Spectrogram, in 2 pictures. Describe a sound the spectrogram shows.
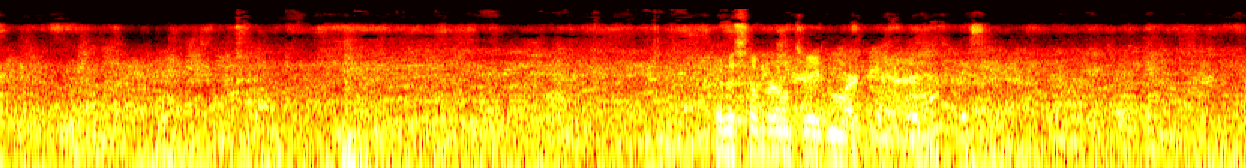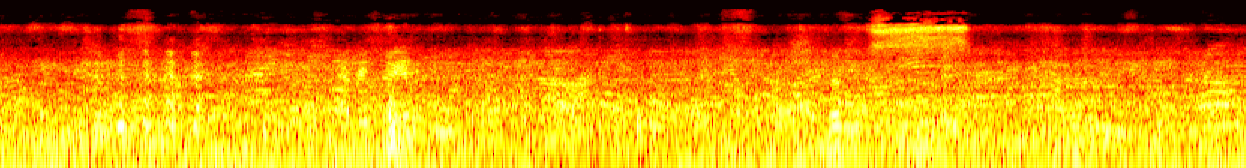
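A crowd of men and women chatters all around indoors.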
